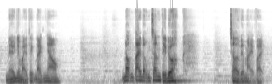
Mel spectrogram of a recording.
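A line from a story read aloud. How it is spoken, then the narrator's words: Sighing. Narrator (Vietnamese): Gã thở dài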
